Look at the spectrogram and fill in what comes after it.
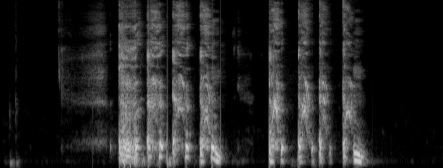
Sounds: Cough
